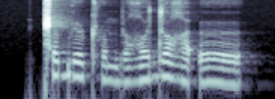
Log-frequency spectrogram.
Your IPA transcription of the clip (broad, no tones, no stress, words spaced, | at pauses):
ǁɵbɨːu̯ʈʰombe ʁʷɨ do ʁɐʔɵː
